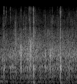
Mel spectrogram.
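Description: Brief burst of audience applause at an elementary spelling bee, a soft wash of clapping lasting under a second.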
